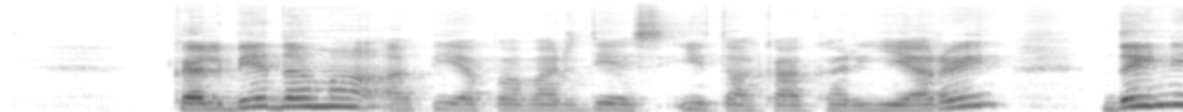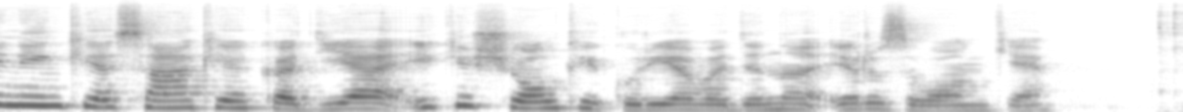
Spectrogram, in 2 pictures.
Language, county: Lithuanian, Kaunas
